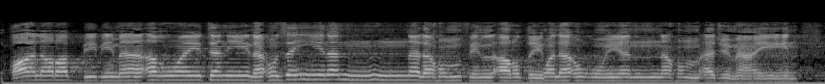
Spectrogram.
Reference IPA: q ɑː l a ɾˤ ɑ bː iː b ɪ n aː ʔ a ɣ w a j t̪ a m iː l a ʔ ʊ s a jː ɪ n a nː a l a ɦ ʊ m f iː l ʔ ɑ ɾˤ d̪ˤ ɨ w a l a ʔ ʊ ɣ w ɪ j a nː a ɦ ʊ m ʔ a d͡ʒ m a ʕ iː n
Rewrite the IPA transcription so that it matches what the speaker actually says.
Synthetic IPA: q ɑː l a ɾˤ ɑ bː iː b ɪ m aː ʔ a ɣ w a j t̪ a n iː l a ʔ ʊ z a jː ɪ n a nː a l a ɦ ʊ m f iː l ʔ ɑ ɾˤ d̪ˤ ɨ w a l a ʔ ʊ ɣ w ɪ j a nː a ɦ ʊ m ʔ a d͡ʒ m a ʕ iː n

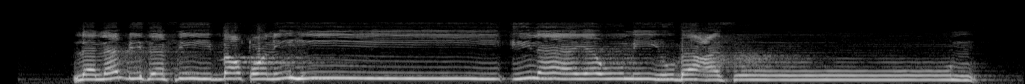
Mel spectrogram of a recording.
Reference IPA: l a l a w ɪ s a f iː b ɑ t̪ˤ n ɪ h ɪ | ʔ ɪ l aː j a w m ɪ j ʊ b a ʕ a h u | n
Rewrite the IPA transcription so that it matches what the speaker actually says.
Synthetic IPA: l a l a b ɪ θ a f iː b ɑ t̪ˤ n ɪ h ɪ | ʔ ɪ l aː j a w m ɪ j ʊ b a ʕ a θ u | n

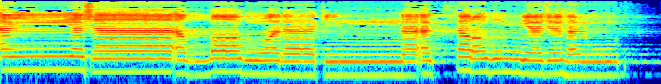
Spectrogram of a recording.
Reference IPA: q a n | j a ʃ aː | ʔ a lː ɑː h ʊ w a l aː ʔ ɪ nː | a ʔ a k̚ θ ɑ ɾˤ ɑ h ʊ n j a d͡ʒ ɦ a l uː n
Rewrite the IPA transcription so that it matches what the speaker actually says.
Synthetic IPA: ʔ a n | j a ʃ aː | ʔ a lː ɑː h ʊ w a l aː k ɪ nː | a ʔ a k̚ θ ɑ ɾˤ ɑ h ʊ m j a d͡ʒ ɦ a l uː n

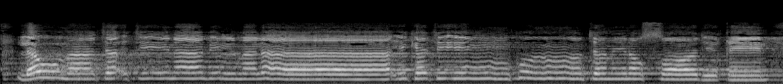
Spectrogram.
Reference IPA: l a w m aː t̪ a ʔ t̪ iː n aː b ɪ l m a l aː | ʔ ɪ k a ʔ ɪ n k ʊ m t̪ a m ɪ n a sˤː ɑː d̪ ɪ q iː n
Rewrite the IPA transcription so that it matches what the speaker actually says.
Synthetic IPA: l a w m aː t̪ a ʔ t̪ iː n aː b ɪ l m a l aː | ʔ ɪ k a ʔ ɪ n k ʊ n t̪ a m ɪ n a sˤː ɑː d̪ ɪ q iː n

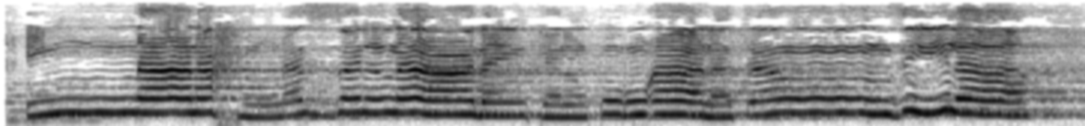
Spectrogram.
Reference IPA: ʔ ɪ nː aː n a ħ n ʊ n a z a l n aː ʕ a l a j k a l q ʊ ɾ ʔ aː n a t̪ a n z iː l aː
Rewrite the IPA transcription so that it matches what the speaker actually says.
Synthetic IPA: ʔ ɪ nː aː n a ħ n ʊ n a zː a l n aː ʕ a l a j k a l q ʊ ɾ ʔ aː n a t̪ a n z iː l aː

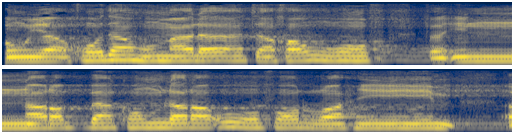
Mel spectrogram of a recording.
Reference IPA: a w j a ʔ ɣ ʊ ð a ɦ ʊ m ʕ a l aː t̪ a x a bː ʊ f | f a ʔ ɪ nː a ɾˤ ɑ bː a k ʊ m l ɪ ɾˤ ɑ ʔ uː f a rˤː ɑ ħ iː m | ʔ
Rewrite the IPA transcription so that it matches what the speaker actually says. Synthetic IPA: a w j a ʔ x ʊ ð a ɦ ʊ m ʕ a l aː t̪ a x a wː ʊ f | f a ʔ ɪ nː a ɾˤ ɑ bː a k ʊ m l ɪ ɾˤ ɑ ʔ uː f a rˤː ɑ ħ iː m | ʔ

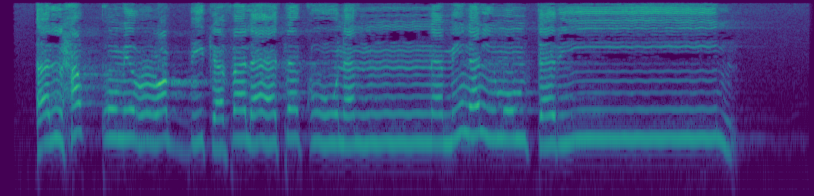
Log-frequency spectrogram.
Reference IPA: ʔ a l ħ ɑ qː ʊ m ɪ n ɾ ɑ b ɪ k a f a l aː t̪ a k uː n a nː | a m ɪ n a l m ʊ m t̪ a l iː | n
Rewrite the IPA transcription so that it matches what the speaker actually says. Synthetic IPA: ʔ a l ħ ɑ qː ʊ m ɪ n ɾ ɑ bː ɪ k a f a l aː t̪ a k uː n a nː | a m ɪ n a l m ʊ m t̪ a ɾ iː | n

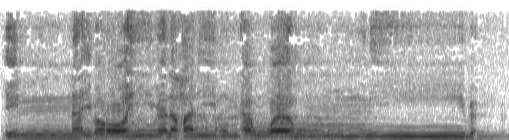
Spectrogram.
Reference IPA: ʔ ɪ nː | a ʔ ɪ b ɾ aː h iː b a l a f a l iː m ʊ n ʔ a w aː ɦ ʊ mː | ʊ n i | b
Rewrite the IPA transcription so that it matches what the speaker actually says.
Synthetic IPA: ʔ ɪ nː | a ʔ ɪ b ɾ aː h iː m a l a ħ a l iː m ʊ n ʔ a wː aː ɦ ʊ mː | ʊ n i | b

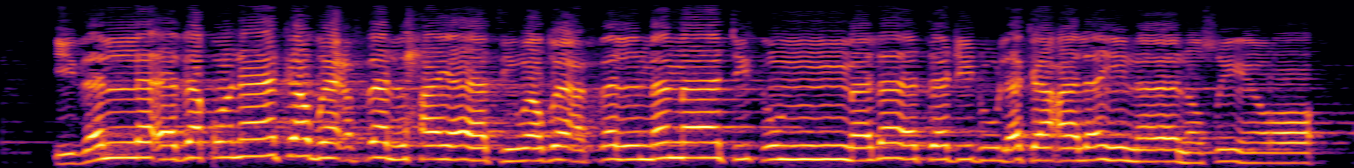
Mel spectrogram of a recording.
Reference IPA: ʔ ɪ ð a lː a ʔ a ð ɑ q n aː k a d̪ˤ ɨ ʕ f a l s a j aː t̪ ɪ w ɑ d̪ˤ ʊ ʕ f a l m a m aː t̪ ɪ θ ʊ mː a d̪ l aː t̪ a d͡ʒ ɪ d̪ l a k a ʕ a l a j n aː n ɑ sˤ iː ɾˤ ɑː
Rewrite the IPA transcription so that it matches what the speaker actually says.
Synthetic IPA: ʔ ɪ ð a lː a ʔ a ð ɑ q n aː k a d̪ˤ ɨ ʕ f a l ħ a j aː t̪ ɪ w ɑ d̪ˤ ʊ ʕ f a l m a m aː t̪ ɪ θ ʊ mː a l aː t̪ a d͡ʒ ɪ d̪ l a k a ʕ a l a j n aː n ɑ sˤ iː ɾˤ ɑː

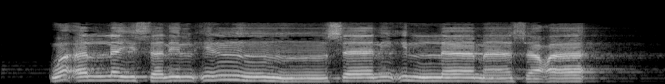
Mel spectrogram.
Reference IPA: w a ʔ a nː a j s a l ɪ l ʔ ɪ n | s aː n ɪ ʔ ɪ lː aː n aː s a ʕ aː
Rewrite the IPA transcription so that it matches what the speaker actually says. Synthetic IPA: w a ʔ a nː a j s a l ɪ l ʔ ɪ n | s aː n ɪ ʔ ɪ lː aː m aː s a ʕ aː

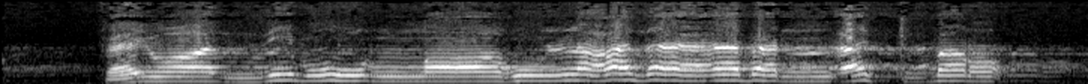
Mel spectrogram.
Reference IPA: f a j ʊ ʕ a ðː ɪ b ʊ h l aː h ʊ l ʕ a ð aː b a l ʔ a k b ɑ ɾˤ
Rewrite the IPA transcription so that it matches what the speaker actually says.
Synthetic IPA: f a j ʊ ʕ a ðː ɪ b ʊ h lː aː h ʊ l ʕ a ð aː b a l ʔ a k b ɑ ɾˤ

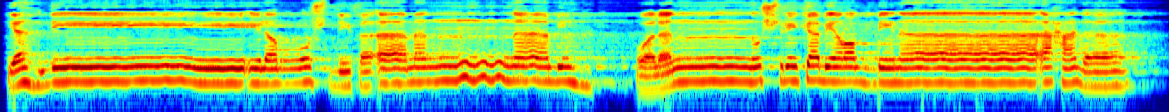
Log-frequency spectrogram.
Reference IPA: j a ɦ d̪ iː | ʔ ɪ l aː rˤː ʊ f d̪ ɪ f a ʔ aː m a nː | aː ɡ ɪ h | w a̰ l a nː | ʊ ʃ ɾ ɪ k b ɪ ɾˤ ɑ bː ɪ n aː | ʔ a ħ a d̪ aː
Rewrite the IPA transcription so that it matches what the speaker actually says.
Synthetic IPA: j a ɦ d̪ iː | ʔ ɪ l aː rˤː ʊ ʃ d̪ ɪ f a ʔ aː m a nː | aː b ɪ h | w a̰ l a nː | ʊ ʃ ɾ ɪ k b ɪ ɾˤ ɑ bː ɪ n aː | ʔ a ħ a d̪ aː

